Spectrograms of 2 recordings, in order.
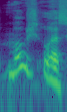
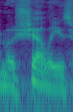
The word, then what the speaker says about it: Moscheles: Now, Moscheles, who I always pronounced Moscheles for some reason, I don't really care.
